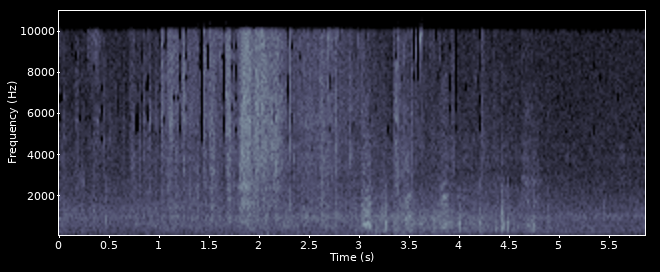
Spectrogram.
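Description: A dog runs and scampers across dry grass nearby.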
